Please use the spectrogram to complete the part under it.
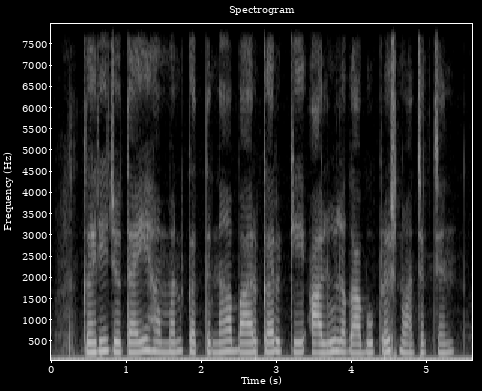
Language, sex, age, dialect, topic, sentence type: Chhattisgarhi, female, 18-24, Northern/Bhandar, agriculture, question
